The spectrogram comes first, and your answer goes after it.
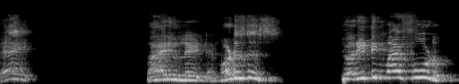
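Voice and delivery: high, loud, indignant outburst; angry demon. A narrator's reading. Hungry Rakshas confronts the man eating his food, acted anger. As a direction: storm out roaring at the food thief, acted for a story. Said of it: "He comes out angrily".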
